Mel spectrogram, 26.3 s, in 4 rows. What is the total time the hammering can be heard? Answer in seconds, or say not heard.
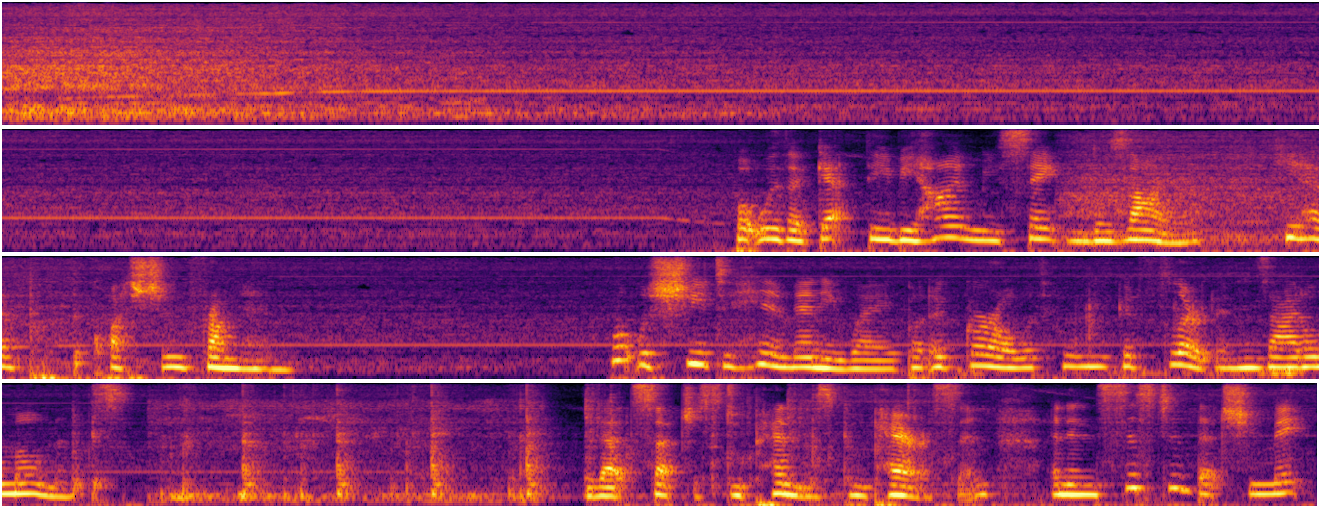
2 s.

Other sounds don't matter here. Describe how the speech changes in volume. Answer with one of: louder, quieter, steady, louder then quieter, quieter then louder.
steady.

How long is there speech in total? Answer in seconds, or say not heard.
12 s.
